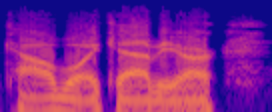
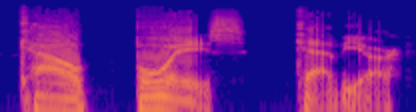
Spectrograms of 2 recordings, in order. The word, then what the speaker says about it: Cowboys Caviar: We were pronouncing their name wrong. We were calling it Cowboy Caviar and it's Cowboys Caviar. Yeah, there's an S in there.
